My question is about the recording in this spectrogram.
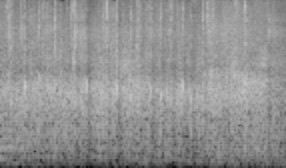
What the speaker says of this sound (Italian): Un applauso per l'assessora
